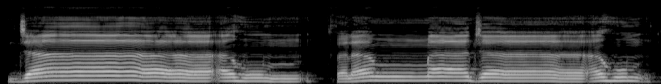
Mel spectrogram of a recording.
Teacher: हा को मीम साकिन के साथ मिलाना है, मीम साकिन में गुन्ना करेंगे · जिम के साथ अलिफ मद्दा है एक अलिफ दाल में खींचेंगे, और मद भी है तीन अलिफ दाल में खींचेंगे , मद के साथ हमज़ा को नून से अदा करेंगे, हा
